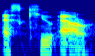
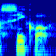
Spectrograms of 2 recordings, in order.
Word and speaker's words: SQL: Just for reference, it can be pronounced as SQL or SQL. The SQL pronunciation is common in English-speaking countries due to SQL's origin from the term Structured English Query Language, SQL, of IBM.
